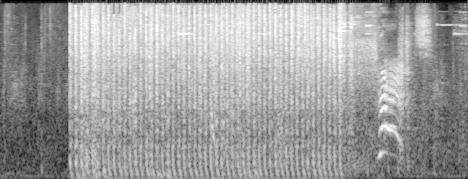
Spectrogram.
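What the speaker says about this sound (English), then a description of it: "Some shooting." A loud, rapid burst of automatic gunfire in a video game lasts about two seconds before cutting off abruptly, followed by a short voice.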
